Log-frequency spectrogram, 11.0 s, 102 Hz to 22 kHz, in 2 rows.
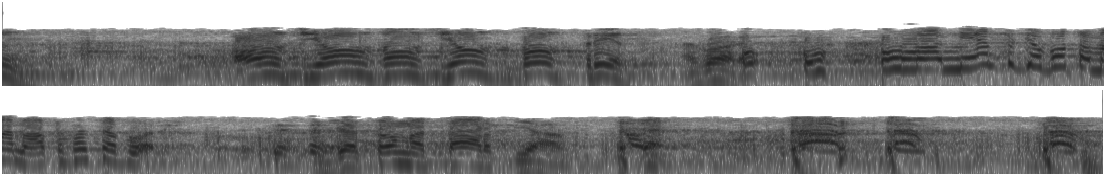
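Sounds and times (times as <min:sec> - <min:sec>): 
speech: 0:00.0 - 0:00.2, 0:01.2 - 0:11.0
laughter: 0:03.6 - 0:04.7, 0:06.6 - 0:07.7
person with a persistent cough coughing: 0:08.6 - 0:11.0.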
